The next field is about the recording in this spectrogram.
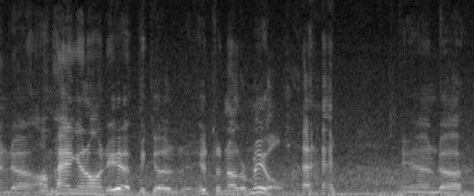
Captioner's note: chuckles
